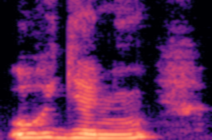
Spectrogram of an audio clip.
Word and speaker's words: Origame: Euh, c'est une startup qui s'appelle Origami. Alors ça s'écrit comme Origame, euh, O-R-I-G-A-M-E.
